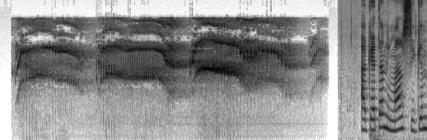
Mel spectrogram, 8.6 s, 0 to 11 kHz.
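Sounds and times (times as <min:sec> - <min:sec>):
dolphin whistling calls: 0:00.2 - 0:06.6
speech: 0:07.2 - 0:08.5.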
